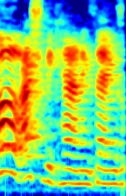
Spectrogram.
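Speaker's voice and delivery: ordinary delivery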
